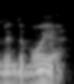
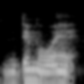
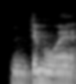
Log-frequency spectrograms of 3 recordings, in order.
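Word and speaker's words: Mindemoya: And then the Anglicans wrote Mindamoya, so you see that Y-A at the end, and that's why people pronounce it Mindamoya. But the actual word we say, it means old lady in Ojibway, and it's Ndimoe, Ndimoe.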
